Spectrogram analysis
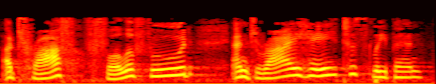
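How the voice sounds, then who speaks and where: Female reader as a gentle, sheltering farm cow for a children's fable, unhurried, in a boomy hall. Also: expressive. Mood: contented. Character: kindly, sheltering barn cow in a Christmas fable. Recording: dull, echoey hall recording.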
